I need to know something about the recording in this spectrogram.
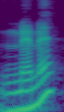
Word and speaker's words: meme: I also had a problem with something called meme. It doesn't spell like meme. It's spelled meme.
